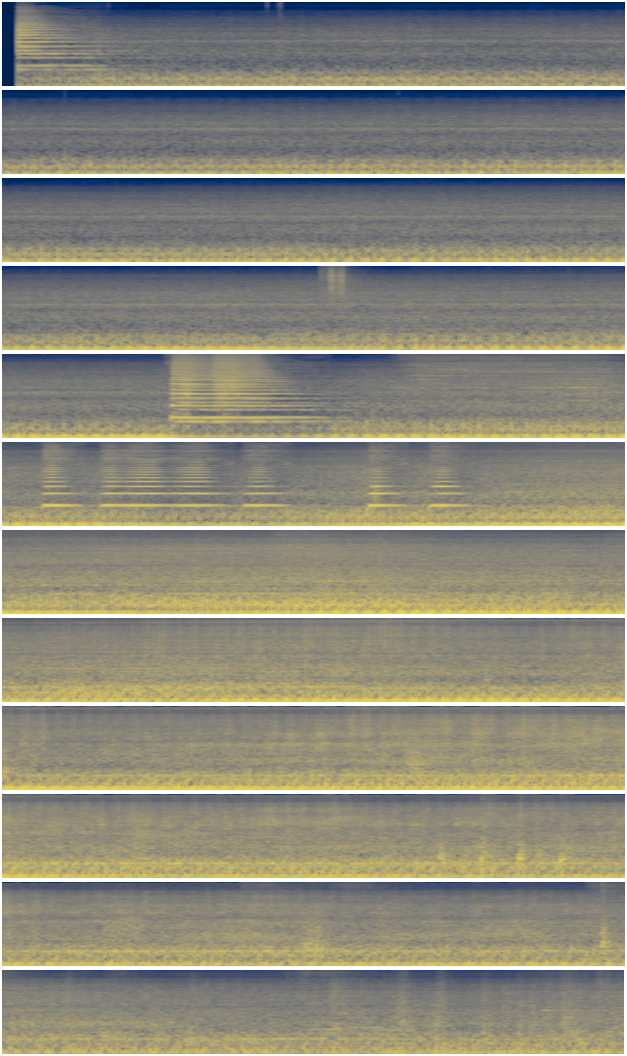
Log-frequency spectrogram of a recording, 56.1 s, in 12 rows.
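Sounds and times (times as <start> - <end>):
train air horn: 0.1 - 1.2, 19.9 - 22.8, 23.6 - 27.0
diesel locomotive engine drone: 0.1 - 56.0.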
